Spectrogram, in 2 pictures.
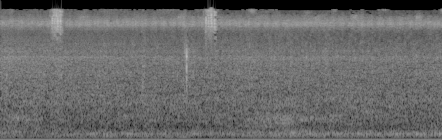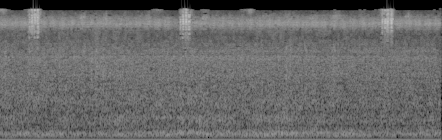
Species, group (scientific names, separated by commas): Pholidoptera griseoaptera, Orthoptera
